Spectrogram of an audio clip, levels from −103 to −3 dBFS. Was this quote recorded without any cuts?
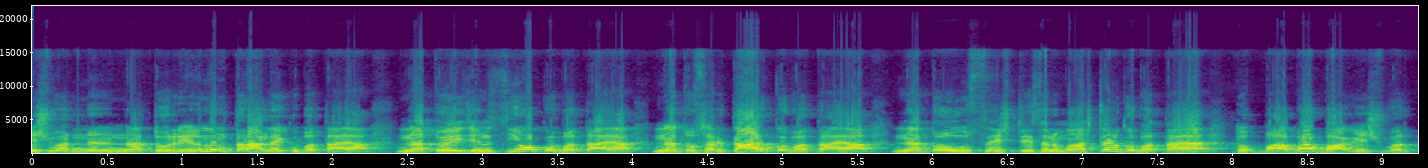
yes; 0 cuts

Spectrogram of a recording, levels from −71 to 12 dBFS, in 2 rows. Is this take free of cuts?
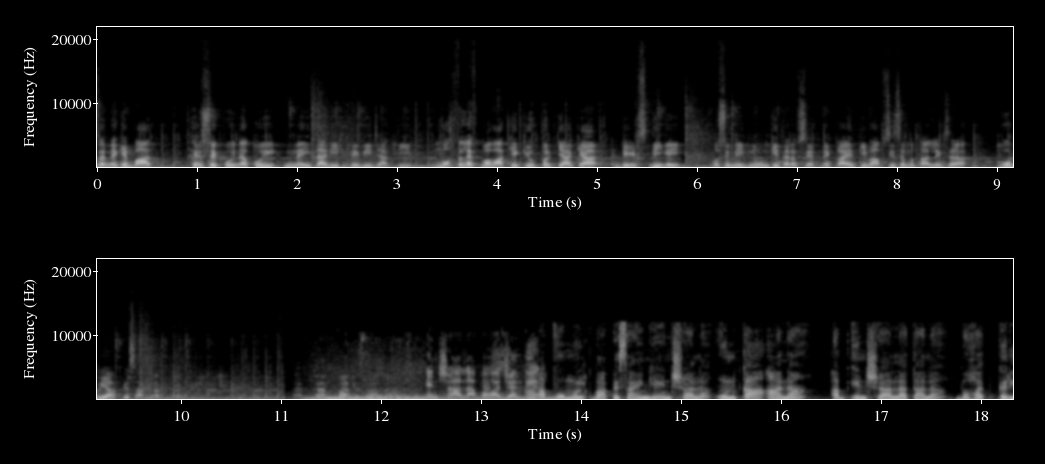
yes; 0 cuts

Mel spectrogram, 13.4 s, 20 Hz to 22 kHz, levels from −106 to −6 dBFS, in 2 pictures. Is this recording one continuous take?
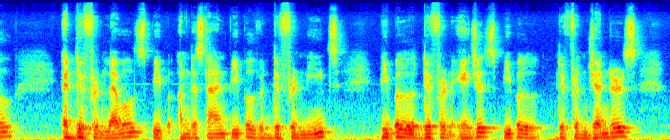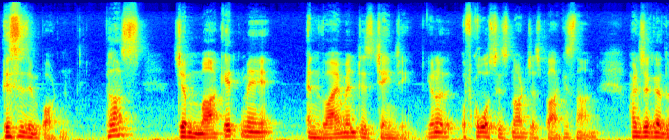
yes; 0 cuts

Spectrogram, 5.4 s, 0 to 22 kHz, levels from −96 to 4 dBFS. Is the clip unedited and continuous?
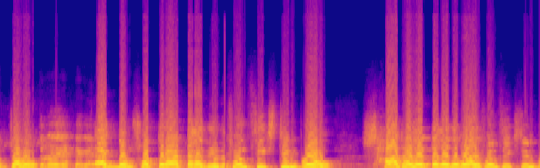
no; 1 cut; at 2.3 s

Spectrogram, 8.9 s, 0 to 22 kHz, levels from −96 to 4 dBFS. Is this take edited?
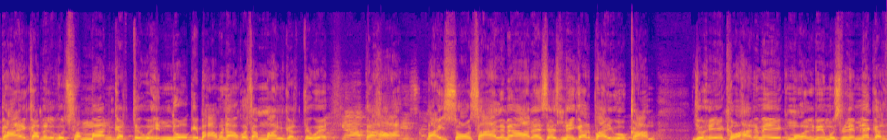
yes; 1 cut; at 4.1 s

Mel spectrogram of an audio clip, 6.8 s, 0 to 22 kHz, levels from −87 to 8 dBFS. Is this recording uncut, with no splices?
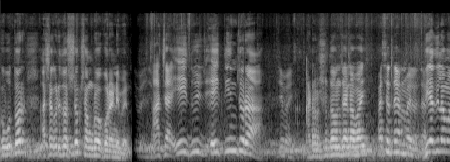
no; 1 cut; at 2.0 s

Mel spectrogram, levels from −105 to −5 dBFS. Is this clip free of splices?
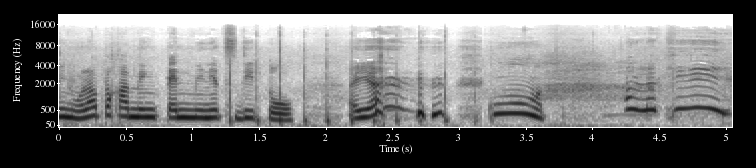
no; 1 cut; at 3.2 s

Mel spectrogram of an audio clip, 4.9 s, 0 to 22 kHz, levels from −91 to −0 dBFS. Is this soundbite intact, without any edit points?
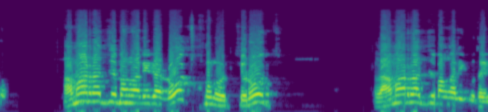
yes; 0 cuts

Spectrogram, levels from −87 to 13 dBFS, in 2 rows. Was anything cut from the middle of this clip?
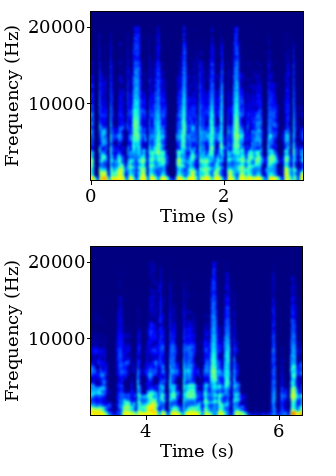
yes; 1 cut; at 1.8 s

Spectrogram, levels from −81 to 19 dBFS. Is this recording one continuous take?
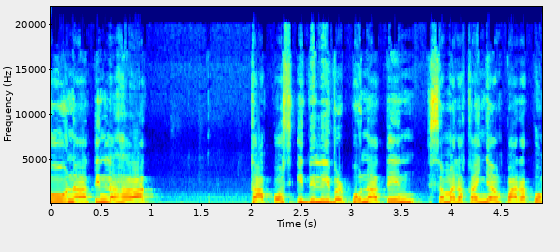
yes; 0 cuts

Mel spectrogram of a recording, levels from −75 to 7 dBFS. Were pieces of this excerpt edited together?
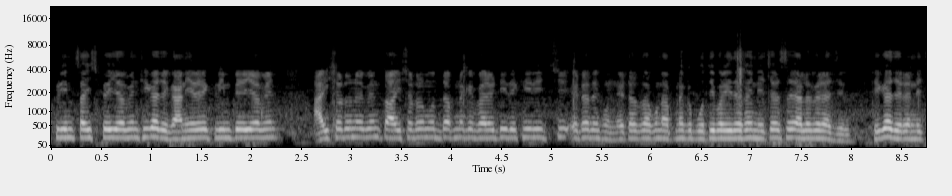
no; 0 cuts

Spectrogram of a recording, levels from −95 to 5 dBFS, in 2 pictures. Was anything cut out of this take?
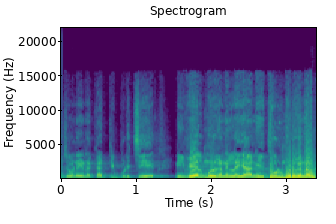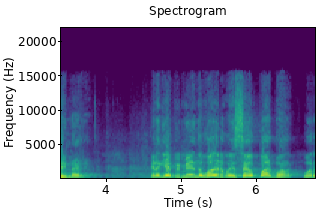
no; 0 cuts

